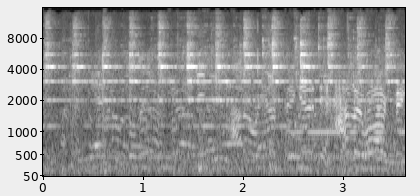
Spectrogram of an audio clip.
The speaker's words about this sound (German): Klingelnd rattern Straßenbahnen über Kopfsteinpflaster.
